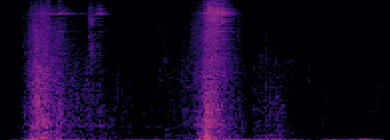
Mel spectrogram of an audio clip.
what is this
Opening a plastic courtain from the bathroom
Plastic, Courtain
